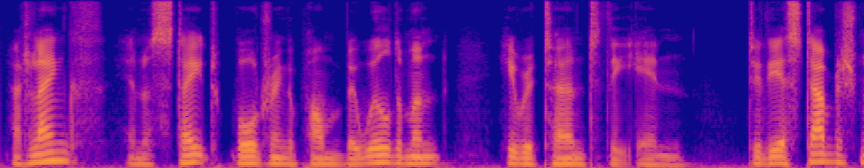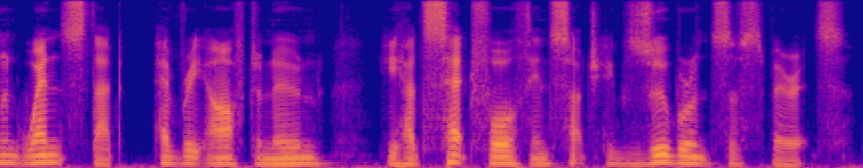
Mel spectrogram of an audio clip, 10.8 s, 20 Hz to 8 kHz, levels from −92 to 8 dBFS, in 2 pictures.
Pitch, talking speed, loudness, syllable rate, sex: 105 Hz, 155 wpm, -22 LUFS, 5.5 syllables/s, male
